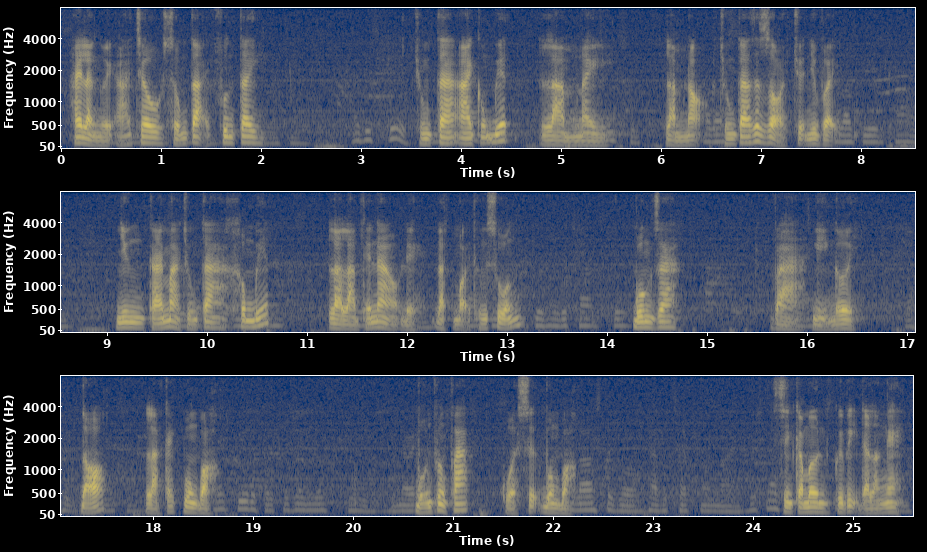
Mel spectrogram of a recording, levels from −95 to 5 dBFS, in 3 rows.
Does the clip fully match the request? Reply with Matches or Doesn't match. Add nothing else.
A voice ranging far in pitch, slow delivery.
Doesn't match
